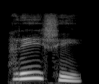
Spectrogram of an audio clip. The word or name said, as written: ಹ್ರೇಷೆ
